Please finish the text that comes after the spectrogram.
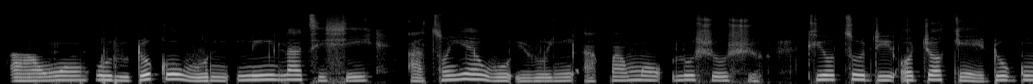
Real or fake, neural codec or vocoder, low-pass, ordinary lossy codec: real; none; 10.8 kHz; MP3, 96 kbps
